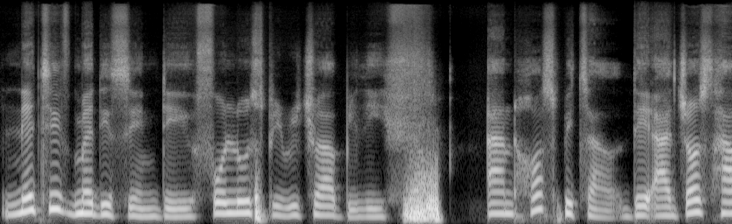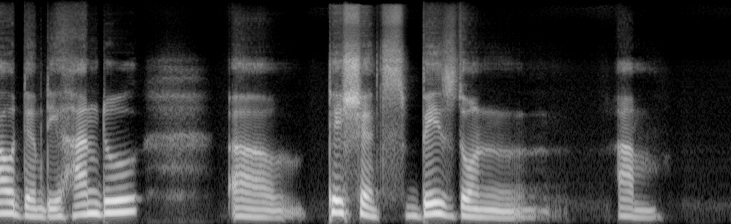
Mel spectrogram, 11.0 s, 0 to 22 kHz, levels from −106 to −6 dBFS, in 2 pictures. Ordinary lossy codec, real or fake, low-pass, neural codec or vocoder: none; fake; none; autoencoder, 48 kHz, 32 numbers a frame, DAC-VAE, trained on Japanese speech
